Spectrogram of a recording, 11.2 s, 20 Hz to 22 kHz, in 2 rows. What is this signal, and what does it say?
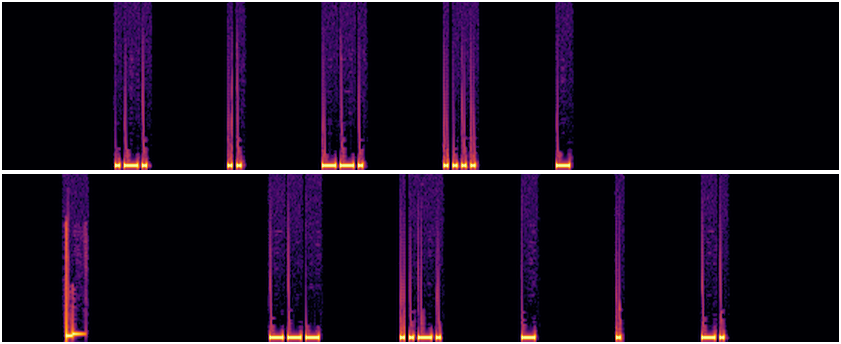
Morse code, heard as a keyed tone, about 40 wpm, spaced as for 14 wpm, 690 Hz. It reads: RIGHT OFTEN
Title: 6x Character Spacing - Top 500 Words - 40wpm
